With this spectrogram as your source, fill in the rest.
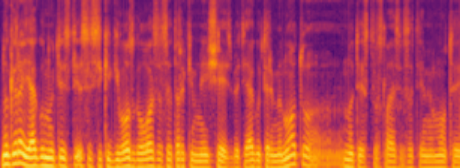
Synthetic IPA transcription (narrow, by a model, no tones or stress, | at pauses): nʊɡʲɛɾɐɪjɛɪɡʊnʊt̪ʲɛɪsʲt̪ʲiːsʲɪsɪkʲɪɡʲiːʋoːsɡɐlˠʋoːjsʲjɪsɐɪt̪ɐɾʲkʲɪmnʲɛɪʃʲɛɪsbʲɛt̪jɛɪɡʊt̪ʲɛɾʲmʲɪnuɔt̪unʊt̪ʲɛɪst̪t̪oːslˠɐɪs̬ʲʋʲeːsɐt̪ʲeːmʲɪmuːt̪ɐɪ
